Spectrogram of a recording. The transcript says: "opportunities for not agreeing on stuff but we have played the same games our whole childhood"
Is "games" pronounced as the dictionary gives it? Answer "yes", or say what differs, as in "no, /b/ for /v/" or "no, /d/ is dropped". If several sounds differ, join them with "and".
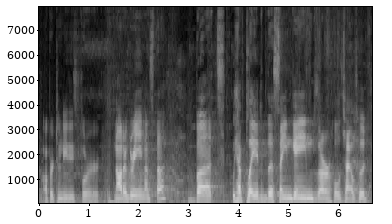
yes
